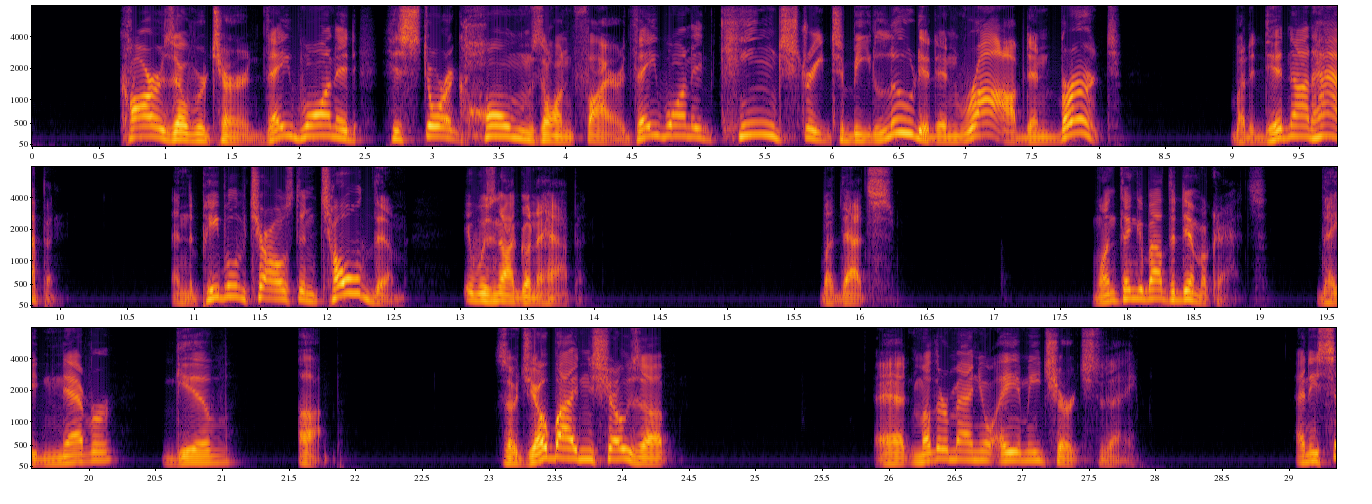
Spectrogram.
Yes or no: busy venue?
no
